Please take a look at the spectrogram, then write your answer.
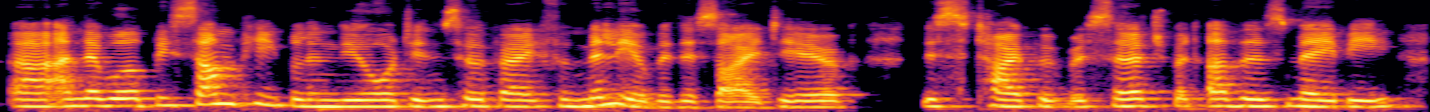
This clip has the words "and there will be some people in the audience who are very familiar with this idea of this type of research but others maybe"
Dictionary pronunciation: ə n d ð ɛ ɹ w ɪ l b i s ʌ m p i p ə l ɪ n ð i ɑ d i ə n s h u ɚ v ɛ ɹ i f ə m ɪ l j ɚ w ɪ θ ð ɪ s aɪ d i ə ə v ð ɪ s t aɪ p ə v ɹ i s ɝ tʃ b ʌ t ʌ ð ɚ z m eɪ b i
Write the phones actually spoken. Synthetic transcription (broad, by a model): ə n ð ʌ ɹ w ɪ l b i s ʌ m p i p ə l ɪ n ð i ɑ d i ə n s h u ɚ v ɛ ɹ i f ə m ɪ l j ɚ w ɪ ð ɪ s aɪ d i ə ə v ð ɪ s t aɪ p ə v ɹ i s ɝ tʃ b ʌ t ʌ ð ɚ z m eɪ b i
